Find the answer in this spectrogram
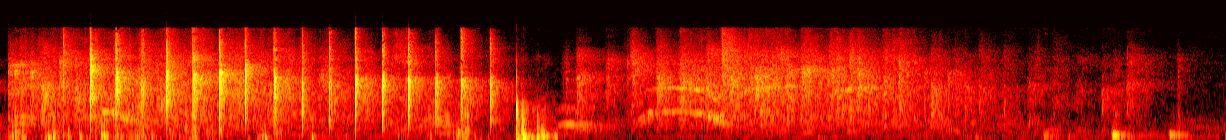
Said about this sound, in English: Y'all clap it up for them one more time. One more time.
